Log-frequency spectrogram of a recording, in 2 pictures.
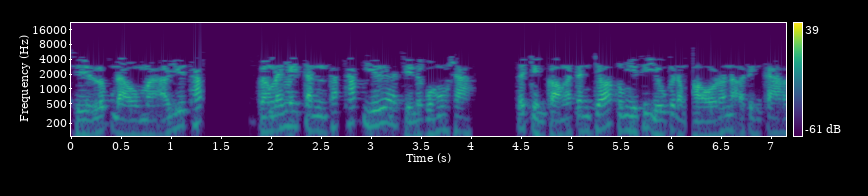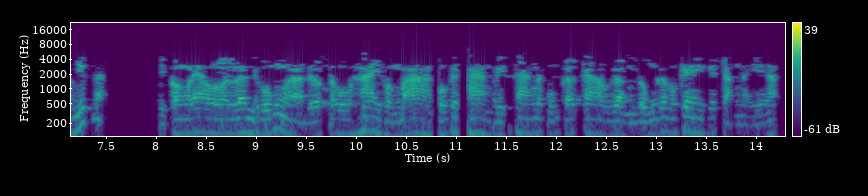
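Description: A man with a Southern Vietnamese accent phones a radio program to share something from his own life, talking fast and wandering through lots of little details. His pitch is unremarkable and mid-range, and the line sounds tinny and thin.

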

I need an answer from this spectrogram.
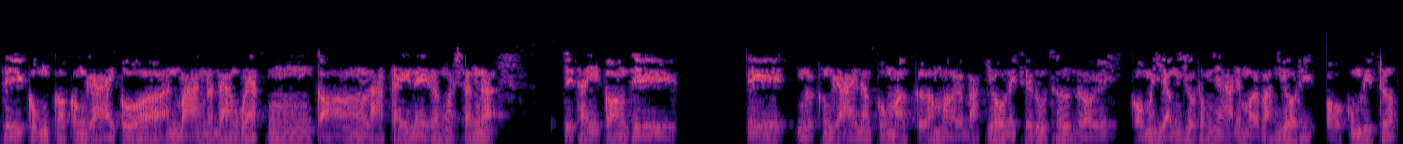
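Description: A man's voice: medium pitch, fast talker, a little hiss or hum. A man with a Southern Vietnamese accent calling in to a radio show, recounting a personal story in rambling, detail-heavy fashion. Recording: tinny phone line on radio.

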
